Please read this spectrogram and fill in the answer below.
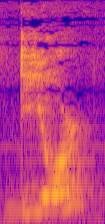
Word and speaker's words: Dior: gabana and also one of my personal favorites Dior that's is actually how you say it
